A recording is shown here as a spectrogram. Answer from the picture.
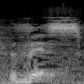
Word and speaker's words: this: Vocês olham para a letra I, querem dizer um I, mas esse I aberto de E, o som curto, E. This, ok?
